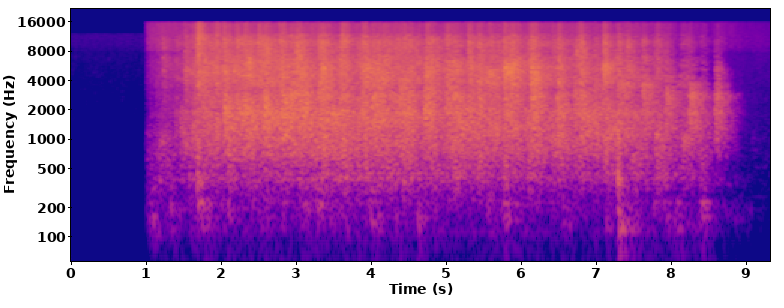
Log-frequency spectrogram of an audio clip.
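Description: An audience applauds loudly in a large echoing hall.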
